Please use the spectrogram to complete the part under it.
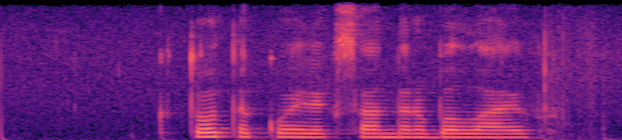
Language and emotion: Russian, neutral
